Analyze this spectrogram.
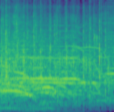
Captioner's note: crowd clapping and cheering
